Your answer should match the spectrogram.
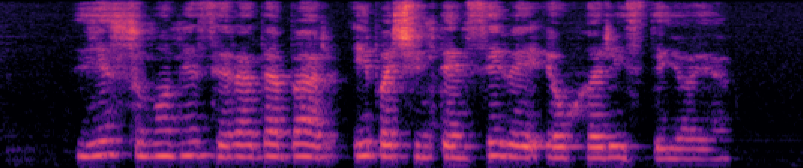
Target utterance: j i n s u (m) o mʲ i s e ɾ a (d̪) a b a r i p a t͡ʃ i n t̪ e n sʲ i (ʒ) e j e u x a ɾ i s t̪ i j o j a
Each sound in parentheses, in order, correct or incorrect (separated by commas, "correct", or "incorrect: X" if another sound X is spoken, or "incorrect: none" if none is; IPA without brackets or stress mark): correct, correct, incorrect: v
